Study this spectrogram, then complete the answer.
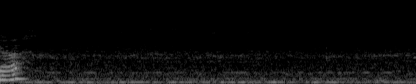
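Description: Oil trickles into a pan.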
